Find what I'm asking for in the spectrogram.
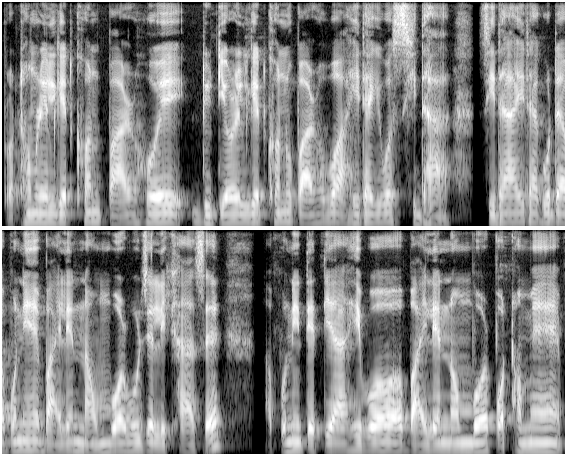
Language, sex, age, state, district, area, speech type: Assamese, male, 30-45, Assam, Dibrugarh, rural, spontaneous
